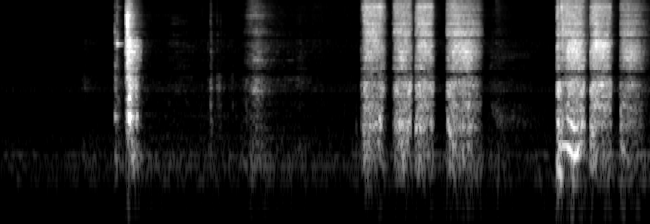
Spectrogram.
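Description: A woman's single sharp burst of breath about a second in, then short hard blows of her nose into a tissue, three in a row and then two more near the end, from sinus congestion.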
